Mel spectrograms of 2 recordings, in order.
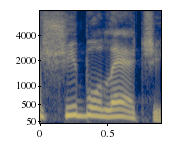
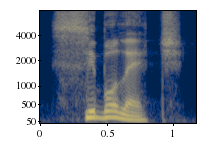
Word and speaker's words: chibolete: esse negócio e assim era o efraimita fale chibolete ele fala É simbolete Não simbolete então tô falando simbolete não conseguia pronunciar e era a maneira deles se denunciarem quando eles iam fugindo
